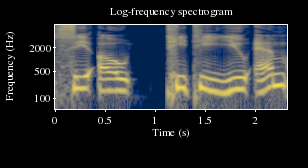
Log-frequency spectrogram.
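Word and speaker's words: Cottom: Her last name is Cottum, Cottum, I believe. O-M. Tracy McMillan Cottum. Is that how you say it? Yes.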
